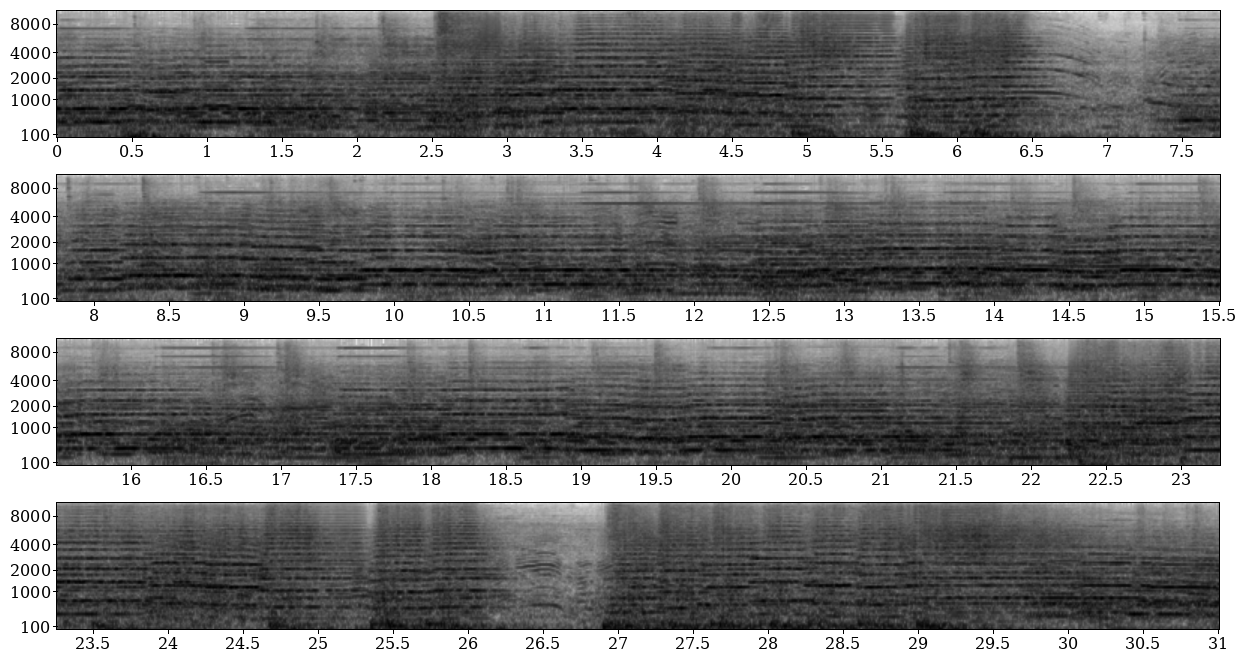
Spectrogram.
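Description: A massed Oaxacan brass band of clarinets, trumpets, trombones and sousaphones playing loudly and steadily, with a short break in the music about seven seconds in and another a few seconds before the end.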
